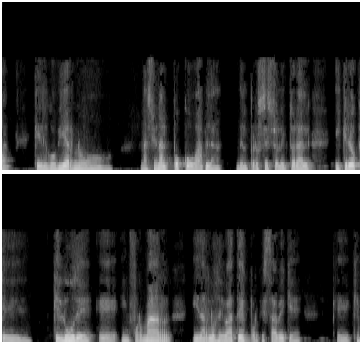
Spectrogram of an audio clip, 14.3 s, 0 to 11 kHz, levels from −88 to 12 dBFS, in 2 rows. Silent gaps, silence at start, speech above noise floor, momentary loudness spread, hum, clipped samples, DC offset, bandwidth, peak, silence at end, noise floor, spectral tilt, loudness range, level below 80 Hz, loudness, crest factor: none; 0 s; 46 dB; 16 LU; none; under 0.1%; under 0.1%; 7.6 kHz; 0 dBFS; 0 s; -63 dBFS; -9 dB/octave; 4 LU; -50 dBFS; -18 LUFS; 18 dB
